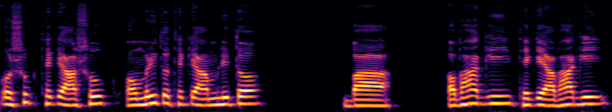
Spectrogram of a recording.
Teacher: শব্দের আদি অক্ষরের শ্বাসাঘাত ও স্বরধ্বনির দীর্ঘীভবন ঘটেছে · শব্দের শুরুতে অ এর পরিবর্তে আধ্বনির প্রাধান্য দেখা গেছে।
